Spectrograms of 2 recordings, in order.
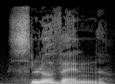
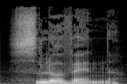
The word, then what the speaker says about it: Slovène: La Slovénie, so only one form here, Slovène, Slovène. Remember, E accent grave, you open it, Slovène. La Hongrie, Hongrois, Hongroise.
